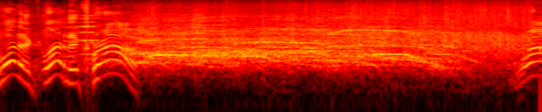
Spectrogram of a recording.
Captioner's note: cheers and applause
